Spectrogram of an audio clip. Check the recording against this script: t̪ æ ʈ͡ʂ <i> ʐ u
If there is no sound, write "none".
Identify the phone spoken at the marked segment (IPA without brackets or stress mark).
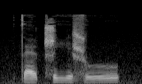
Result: i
